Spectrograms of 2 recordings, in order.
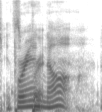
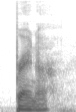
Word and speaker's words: Branagh: Don't pronounce the G-H. It's Branagh. – Okay. Silent G-H. – Yeah. – It's just like Kenneth B-R-A-N-A-W. – Yeah. – Branagh.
